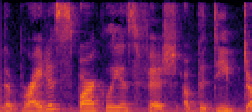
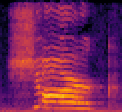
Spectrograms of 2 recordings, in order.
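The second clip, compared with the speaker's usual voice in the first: higher, louder, stretched out; dramatic reveal; 9 semitones higher, 10 dB louder than usual. A narrator's reading. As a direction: land the scary word big.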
